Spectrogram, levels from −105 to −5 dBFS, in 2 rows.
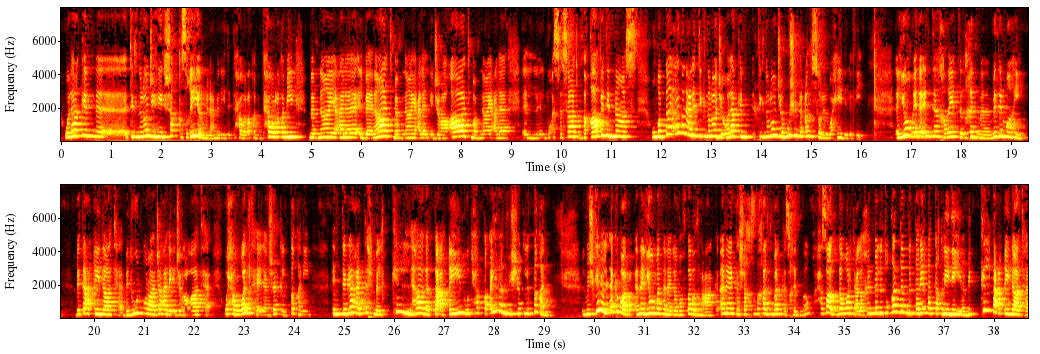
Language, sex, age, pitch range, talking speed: Arabic, female, 30-49, 245-315 Hz, 130 wpm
